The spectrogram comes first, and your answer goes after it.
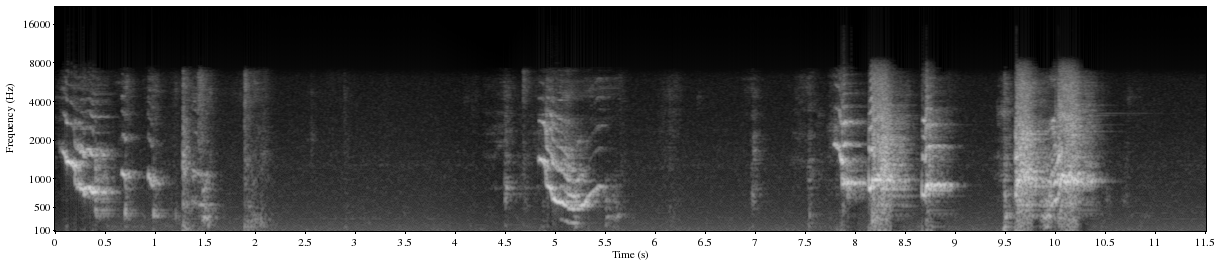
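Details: A Cairn terrier playing in the shower gives bursts of sharp, high barks mixed with falling whines and yips.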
